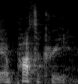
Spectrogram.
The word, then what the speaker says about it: apothecary: And I guess is apothecary like the right American pronunciation? I know in like England they would say apothecree. I'm not sure exactly what we say here.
